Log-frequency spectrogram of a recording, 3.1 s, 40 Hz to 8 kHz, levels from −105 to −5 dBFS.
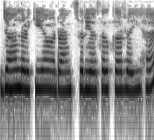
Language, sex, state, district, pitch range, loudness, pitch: Hindi, female, Maharashtra, Nagpur, 265-275 Hz, -18 LUFS, 275 Hz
